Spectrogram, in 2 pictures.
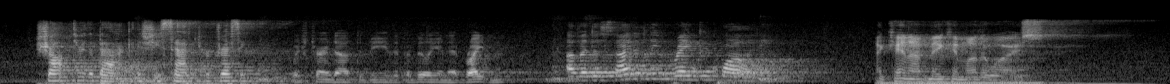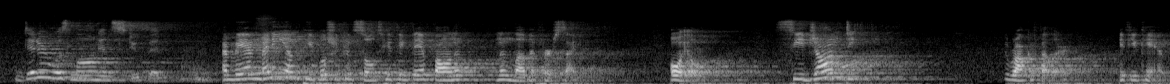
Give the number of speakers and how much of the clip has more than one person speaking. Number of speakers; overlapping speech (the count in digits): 6, no overlap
